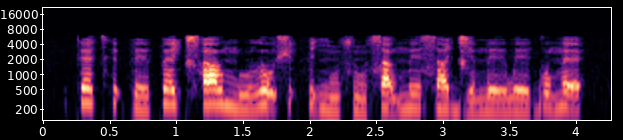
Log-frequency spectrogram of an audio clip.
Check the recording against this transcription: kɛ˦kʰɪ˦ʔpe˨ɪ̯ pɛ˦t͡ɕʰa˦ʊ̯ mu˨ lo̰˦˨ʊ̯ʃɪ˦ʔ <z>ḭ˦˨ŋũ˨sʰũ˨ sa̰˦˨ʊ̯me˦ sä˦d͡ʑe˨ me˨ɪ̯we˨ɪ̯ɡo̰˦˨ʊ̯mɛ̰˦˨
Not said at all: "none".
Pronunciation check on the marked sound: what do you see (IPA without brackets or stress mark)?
θ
